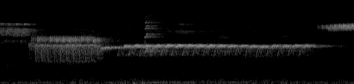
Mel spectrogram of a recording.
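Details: Canary after moulting, practising its song: a long, steady whistled trill held on one pitch, with short higher notes at the start and end; the sound is fairly quiet.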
